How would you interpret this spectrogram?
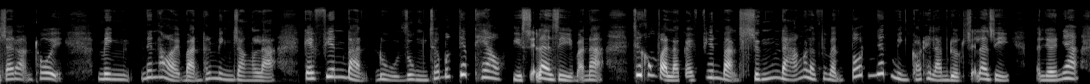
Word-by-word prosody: giai 240 +1 0
đoạn 245 -2 -4
thôi. 275 - +1 0.3
Mình 240 -3 0
nên 325 +4 -3
hỏi 310 - +1
bản 195 +1 0
thân 270 +5 -5
mình 235 -6 -4
rằng 195 -3 -4
là 170 -3 -2 0.3
cái 270 - +5
phiên 345 +5 0
bản 265 -4 +1
đủ 215 -5 -5
dùng 205 0 -3
cho 290 +7 -3
bước 365 +2 -5
tiếp 460 0 +6
theo 310 -5 +1
thì 200 -2 +1
sẽ - - 0
là 250 - +8
gì 215 -5 +1
bạn 175 - -3
ạ, - - 0 0.3
chứ 445 -1 +10
không 440 - -1
phải - - +8
là 185 - +3
cái 185 +1 -4
phiên 310 -2 -2
bản - - +4
xứng 260 +5 -1
đáng, 255 +5 0
là 265 -7 +1
phiên 250 +1 -10
bản 200 0 -2
tốt 395 +4 0
nhất - - +2
mình 255 -9 -2
có 225 - -6
thể 270 - -3
làm 195 -1 -2
được 190 -3 +1
sẽ - - -6
là 255 -2 +3
gì. 210 -5 -2 0.3
Bạn - - -5
nhớ 195 0 +4
nha, 270 +6 +2
245 Hz, 280 wpm, -23 LUFS, 200-290 Hz, 0.3 s, chứ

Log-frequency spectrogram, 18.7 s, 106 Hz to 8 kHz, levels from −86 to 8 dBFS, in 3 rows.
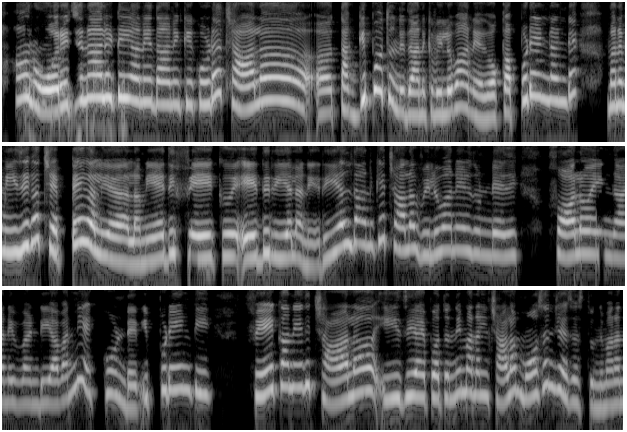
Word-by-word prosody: అవును. 400 -4 +4 0.2
ఒరిజినాలిటీ 395 +8 +6
అనే 370 0 +1
దానికి 340 0 -1
కూడా 345 +6 +3
చాలా 310 +3 +4 0.6
ఆహ్, 260 +1 +2
తగ్గిపోతుంది 390 - +3
దానికి 245 +1 -1
విలువ 260 +4 +2
అనేది. 225 -6 -3
ఒకప్పుడేంటంటే, 385 - 0 0.4
మనం 330 +1 +2
ఈజీ‌గా 365 +8 +4
చెప్పేగలిగే 305 -2 +2
ఆళ్ళం. 210 0 -2
ఏది 255 +3 -1
ఫేక్, 255 0 +1 0.3
ఏది 255 +3 +1
రియలని. 255 -5 -4
రియల్ 340 +8 -1
దానికే 385 +3 -7
చాలా 335 0 -3
విలువనేది 315 +2 -7
ఉండేది. 270 -1 -6 0.4
ఫాలోయింగ్ 280 0 -2
గానివ్వండి, 245 -1 -10
అవన్నీ 355 - -6
ఎక్కువుండేవి. 310 -10 -9
ఇప్పుడేంటి, 365 +1 -6 0.5
ఫేకనేది 395 +6 -2
చాలా 265 +7 -3 0.3
ఈజీ‌ 285 +1 -3
అయిపోతుంది. 285 +1 -5
మనల్ని 310 -2 -7
చాలా 335 +9 -4
మోసం 320 +9 -4
చేసేస్తుంది. 235 -6 -9
మనం 240 +1 -8
300 Hz, 125 wpm, -18 LUFS, 260-365 Hz, 0.6 s, ఒరిజినాలిటీ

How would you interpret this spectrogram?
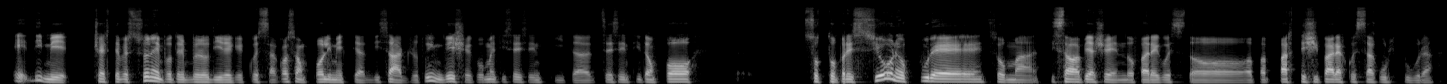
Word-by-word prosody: E - - -2
dimmi, 120 - +2 0.2
certe 125 - -2
persone 145 +7 +3
potrebbero 115 -2 -1
dire 110 -1 0
che 105 -1 -9
questa 110 -1 -8
cosa 125 +2 -3
un 105 - -5
po' 120 +1 +1
li 115 - +2
mette 105 0 -4
a 100 - -4
disagio, 100 -1 -2
tu 160 - -4
invece 130 -6 -1
come 110 +3 -7
ti 115 +1 -19
sei 115 -1 -6
sentita? 100 -3 -10
Ti - - -28
sei 110 - -7
sentita 115 +1 -5
un 110 - -7
po' 120 -1 +4 1.1
sotto - - -1
pressione, 210 -2 +3
oppure 130 -5 +5
insomma, 105 -4 -5
ti 115 - -18
stava 120 +1 +5
piacendo 110 -4 +1
fare 105 0 +2
questo 100 -2 -6
pa 110 - -7
partecipare 115 0 +3
a 110 - +1
questa 115 -1 -3
cultura? 105 -3 -12
110 Hz, 165 wpm, -25 LUFS, 105-120 Hz, 1.1 s, oppure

